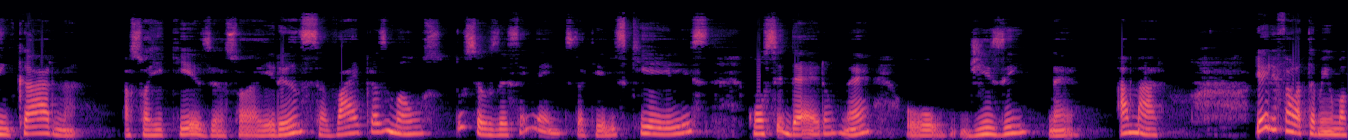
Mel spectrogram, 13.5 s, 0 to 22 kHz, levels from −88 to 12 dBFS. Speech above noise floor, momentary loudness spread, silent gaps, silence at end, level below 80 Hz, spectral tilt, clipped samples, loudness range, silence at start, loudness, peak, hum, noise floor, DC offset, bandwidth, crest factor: 20 dB; 11 LU; none; 0 s; -66 dBFS; -6 dB/octave; under 0.1%; 2 LU; 0 s; -22 LUFS; -6 dBFS; none; -42 dBFS; under 0.1%; 15 kHz; 16 dB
